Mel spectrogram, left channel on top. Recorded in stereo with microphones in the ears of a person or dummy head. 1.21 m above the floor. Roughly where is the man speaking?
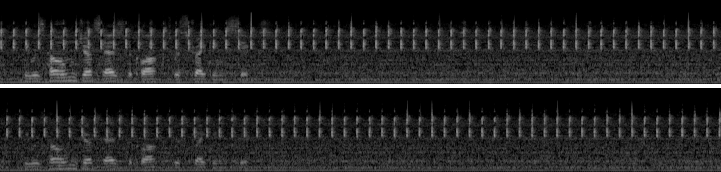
Left.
